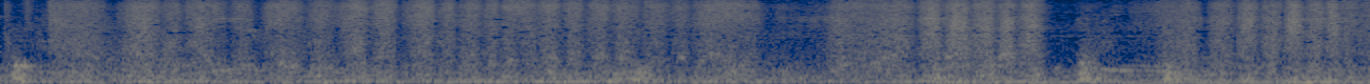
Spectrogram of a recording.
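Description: Blackboard duster wiping chalk off a chalkboard: a steady run of rubbing, back-and-forth strokes, with a couple of brief pauses in the second half.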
